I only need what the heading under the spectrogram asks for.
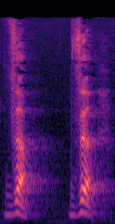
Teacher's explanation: Make sure that the vowel after is very reduced, so it's not the, the.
